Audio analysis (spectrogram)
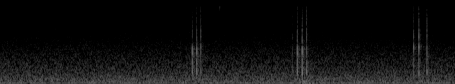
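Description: Fingertips tap across the glass screen of a small white touchscreen mobile phone with a hollow plastic body, held in one hand. Three short clusters of light, crisp clicking taps sound over a steady low background hum.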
